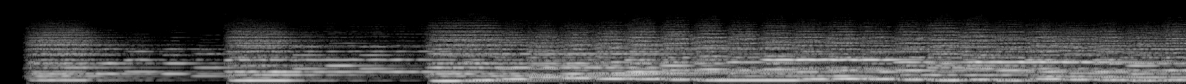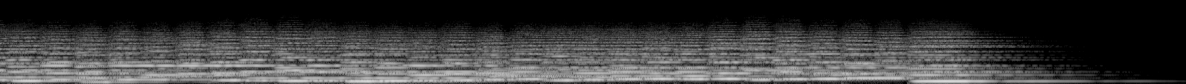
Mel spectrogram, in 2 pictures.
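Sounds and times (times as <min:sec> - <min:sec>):
instrumental music: 0:00.2 - 0:23.7.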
